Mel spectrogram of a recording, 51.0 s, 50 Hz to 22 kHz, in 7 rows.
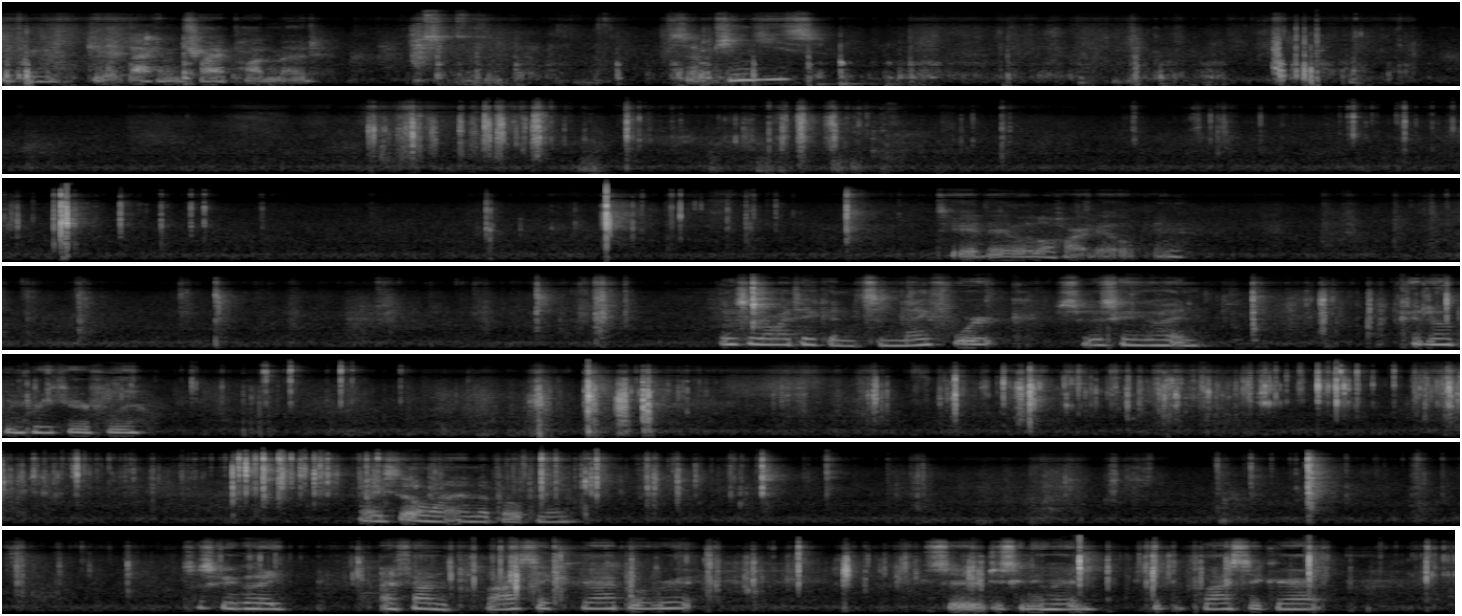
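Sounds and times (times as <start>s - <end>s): plastic packaging crackling: 9.1s - 15.9s, 16.9s - 19.1s, 28.0s - 51.0s.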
